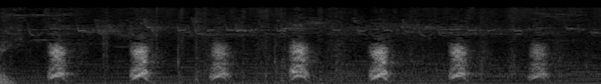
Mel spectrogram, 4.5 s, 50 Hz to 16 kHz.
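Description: A dog named Mats barks in the Kingdom Come Deliverance 2 video game, seven evenly spaced, moderately loud woofs at a steady rhythm, with no talking over them.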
